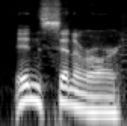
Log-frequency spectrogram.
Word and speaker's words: Incineroar: Incineroar.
